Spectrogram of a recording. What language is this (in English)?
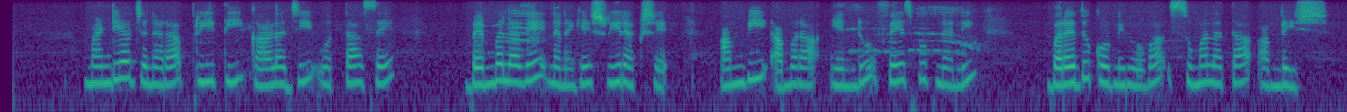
Kannada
